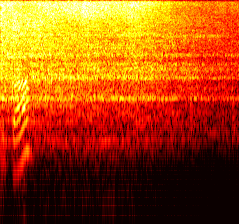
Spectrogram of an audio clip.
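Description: Water splashes into a hot pressure cooker holding whole peppercorns, cloves and cinnamon, erupting into a loud, rushing hiss of steam that slowly fades over two seconds, briefly overlapping a voice at the start.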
